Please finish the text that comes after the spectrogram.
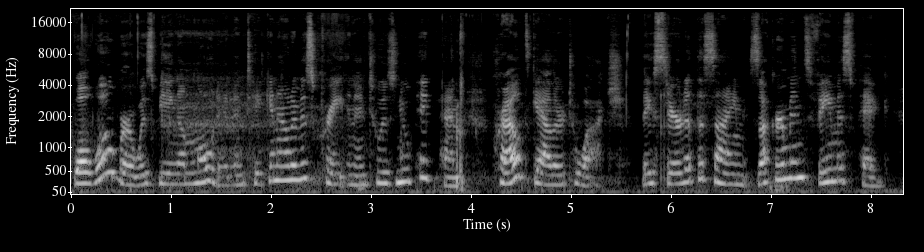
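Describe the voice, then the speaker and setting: Higher-voiced woman reading aloud, distant and noisy. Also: animated, normal speed. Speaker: storyteller reading a children's book aloud. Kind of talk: expressive read-aloud narration. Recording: distant microphone, noisy room ambience.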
